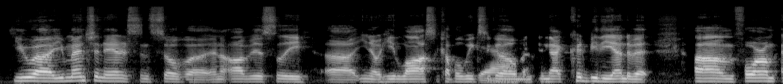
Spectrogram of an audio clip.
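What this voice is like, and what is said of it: Canadian accent. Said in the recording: “Obviously, I'm Canadian. If you can't tell from the accent, I'm Canadian.”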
